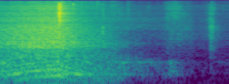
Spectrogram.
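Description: A small motor whirs up smoothly for under a second, then winds down and stops; it runs fine on this supply.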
